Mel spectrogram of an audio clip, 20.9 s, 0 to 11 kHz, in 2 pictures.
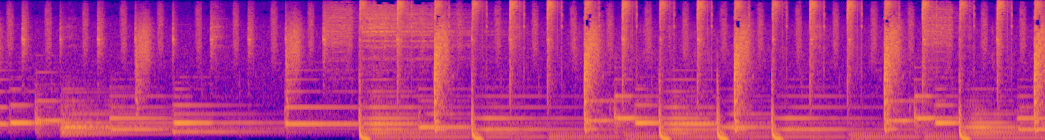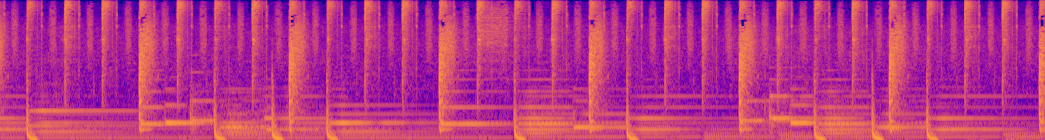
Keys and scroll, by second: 0.4 b, 2.3 a, 5.1 a, 6.0 s, 8.5 ctrl+c, 8.7 ctrl+v, 17.2 n.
